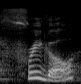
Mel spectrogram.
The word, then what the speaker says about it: Freegal: is yes it's called freegle spelled f-r-e-e-g-a-l rhymes with eagle and it is a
